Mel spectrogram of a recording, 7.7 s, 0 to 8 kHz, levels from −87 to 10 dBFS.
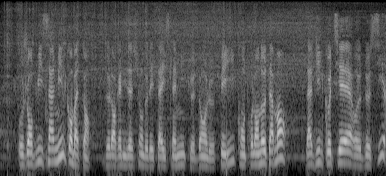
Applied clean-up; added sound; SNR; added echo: none; Domestic sounds, home sounds; 16 dB; none.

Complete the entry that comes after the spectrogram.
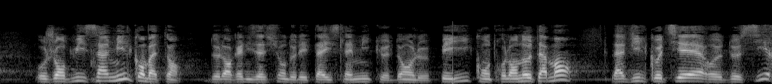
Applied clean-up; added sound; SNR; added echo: none; none; none; none.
